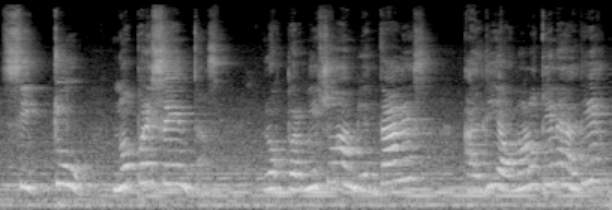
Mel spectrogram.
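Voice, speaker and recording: A woman's voice: very high-pitched, unhurried. A Venezuelan woman speaking as an interview guest, explaining in an informal, didactic way and often checking for agreement. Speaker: interview guest, environmental consultant. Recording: echoey room, distant mic, music behind.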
